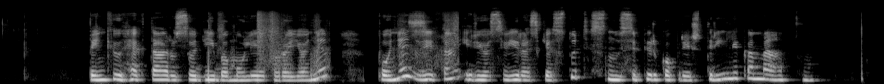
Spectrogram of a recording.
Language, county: Lithuanian, Vilnius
